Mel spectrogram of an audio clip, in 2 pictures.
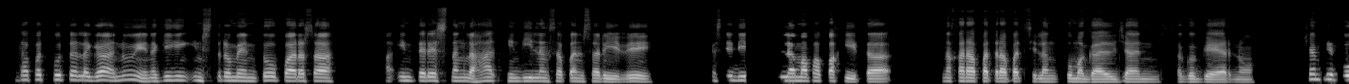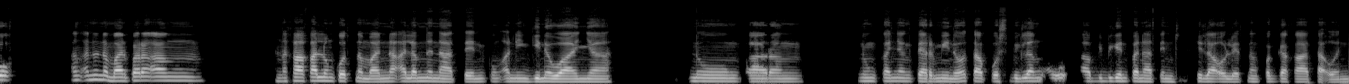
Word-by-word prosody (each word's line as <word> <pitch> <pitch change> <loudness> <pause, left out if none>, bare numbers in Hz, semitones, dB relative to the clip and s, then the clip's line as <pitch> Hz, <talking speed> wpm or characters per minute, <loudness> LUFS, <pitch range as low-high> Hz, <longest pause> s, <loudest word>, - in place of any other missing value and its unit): dapat 215 +3 -3
po 220 0 +2
talaga 195 -2 +2
ano 205 +4 -5
eh, 155 -6 +1
nagiging 190 +4 -3
instrumento 175 -1 -1
para 165 -2 +4
sa, 160 -2 +3 0.5
ah, 160 - -13
interes 175 -1 0
ng 165 -1 -1
lahat 165 +5 -1
hindi 155 0 -1
lang 155 -1 -1
sa 150 +2 -2
pansarili. 140 -1 0 0.6
Kasi 180 +3 -6
di 190 +1 0 0.4
nila 175 -1 +4
mapapakita 155 -6 +1 0.5
na 155 - -4
karapat-rapat 150 -2 +3
silang 135 -2 -3
tumagal 125 -3 +2
diyan 125 -1 -2
sa 130 - -16
gobyerno. 115 -3 -1 0.5
Siyempre 240 -1 0
po, 205 -1 +4 0.6
ang 205 - -4
ano 215 +2 0
naman, 165 -5 +4
parang 185 0 +3
ang 180 0 +3 1.0
nakakalungkot 165 0 +3
naman 135 0 +2
na - - -1
alam 150 +1 +2
na 150 - +2
natin 135 0 0
kung 140 -1 -9
ano 140 +1 -1
yung 135 -1 -1
ginawa 135 -2 +5
niya 130 0 0 0.8
noong 145 -2 0
parang 135 -1 0 0.6
nung 155 -1 -3
kanyang 150 0 -1
termino 140 0 +2
tapos 145 -1 0
biglang 150 +1 +1
uu 150 0 -3 0.2
ah, 150 - -1
bibigyan 150 +1 -1
pa 150 -1 +2
natin 135 -1 -2 0.2
sila 140 -3 +1
ulit 130 -1 -1
ng 135 -2 -6
pagkakataon, 125 -3 -2
150 Hz, 140 wpm, -23 LUFS, 135-170 Hz, 1.0 s, ginawa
